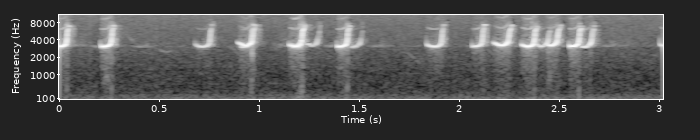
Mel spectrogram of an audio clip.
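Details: Loud, close quail calls for trapping use: bright, sharply rising chip notes, singly and in pairs, with a fast cluster of five near the end.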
